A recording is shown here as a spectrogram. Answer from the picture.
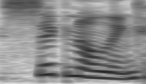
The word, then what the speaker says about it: signaling: signaling 可以分音节念，首先 sig 的 g 记得要发出 g 的音 sig， sig，再来 a 念圆的 o 的音 signal， signal，最后呢 ling， signaling， signaling， signaling that understanding their child self will be vital.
